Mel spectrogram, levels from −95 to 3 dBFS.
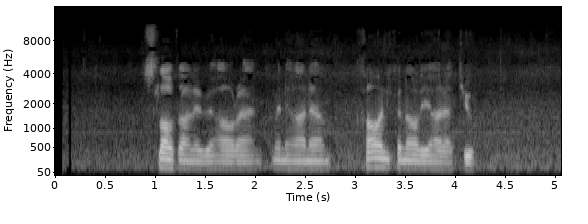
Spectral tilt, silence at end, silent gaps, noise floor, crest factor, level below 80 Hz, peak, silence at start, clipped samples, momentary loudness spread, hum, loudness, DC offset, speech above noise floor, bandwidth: -6.5 dB/octave; 0 s; none; -57 dBFS; 22 dB; -78 dBFS; -10 dBFS; 0.9 s; under 0.1%; 10 LU; none; -30 LUFS; under 0.1%; 28 dB; 10.5 kHz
